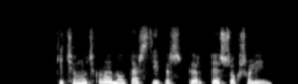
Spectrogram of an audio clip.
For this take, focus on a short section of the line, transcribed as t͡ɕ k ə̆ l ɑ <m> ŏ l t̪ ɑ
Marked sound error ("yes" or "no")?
yes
